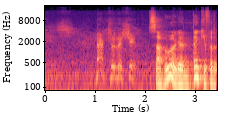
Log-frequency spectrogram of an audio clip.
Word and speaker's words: Sahuagin: Sah again. I did not anticipate this. Back to the ship. Sahu again. Thank you for the pronunciation lesson.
